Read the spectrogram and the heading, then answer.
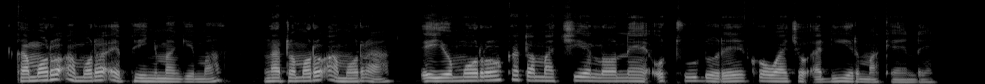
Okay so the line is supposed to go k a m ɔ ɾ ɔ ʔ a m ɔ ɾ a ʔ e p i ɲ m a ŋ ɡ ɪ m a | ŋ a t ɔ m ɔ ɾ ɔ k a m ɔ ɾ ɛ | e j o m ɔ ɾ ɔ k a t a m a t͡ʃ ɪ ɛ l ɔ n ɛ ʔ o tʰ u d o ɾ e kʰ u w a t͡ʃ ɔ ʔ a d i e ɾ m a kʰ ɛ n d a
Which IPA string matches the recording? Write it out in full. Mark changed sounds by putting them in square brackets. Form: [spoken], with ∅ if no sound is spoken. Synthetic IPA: k a m ɔ ɾ ɔ ʔ a m ɔ ɾ a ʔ e p i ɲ m a ŋ ɡ ɪ m a | ŋ a t ɔ m ɔ ɾ ɔ [ʔ] a m ɔ ɾ [a] | e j o m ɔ ɾ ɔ k a t a m a t͡ʃ ɪ ɛ l ɔ n ɛ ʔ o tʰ u d o ɾ e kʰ [ɔ] w a t͡ʃ ɔ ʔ a d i e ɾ m a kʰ ɛ n d [ɛ]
